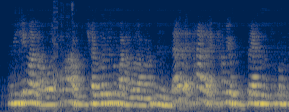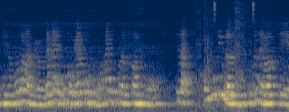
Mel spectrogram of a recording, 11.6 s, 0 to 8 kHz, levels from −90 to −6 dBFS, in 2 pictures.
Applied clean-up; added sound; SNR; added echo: neural separator model SepFormer DNS4.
